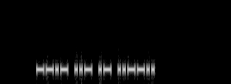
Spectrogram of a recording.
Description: Morse code, heard as a keyed tone, about 62 wpm, 700 Hz. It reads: QUA?
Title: Speed-Racing Q-Codes - 50wpm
